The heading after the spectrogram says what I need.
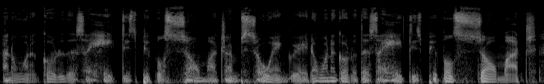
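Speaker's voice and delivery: low, soft fuming under her breath; muttered fuming. Retold or imitated. Driving to his family's dinner, muttering angrily under her breath. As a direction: seethe quietly to yourself. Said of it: "the whole time I'm just fuming".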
